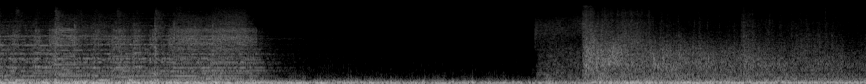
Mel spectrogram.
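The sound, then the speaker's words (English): A massive explosion of an airship being blown up with pink electricity roars loud, a sustained rumbling blast that dulls to a deep low boom midway, then erupts again with crackling, roaring force. No one speaks. “Did you hear that explosion at the end there? That was Matt blowing up an airship with pink electricity.”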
